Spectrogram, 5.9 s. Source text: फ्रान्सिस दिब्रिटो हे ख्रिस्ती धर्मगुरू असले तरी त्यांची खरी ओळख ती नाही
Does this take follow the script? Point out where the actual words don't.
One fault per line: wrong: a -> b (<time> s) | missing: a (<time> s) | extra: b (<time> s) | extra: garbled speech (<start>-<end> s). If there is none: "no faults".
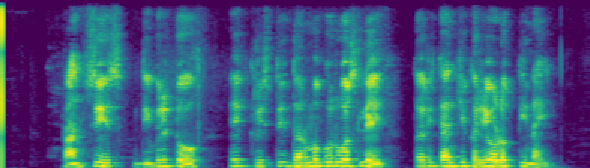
no faults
